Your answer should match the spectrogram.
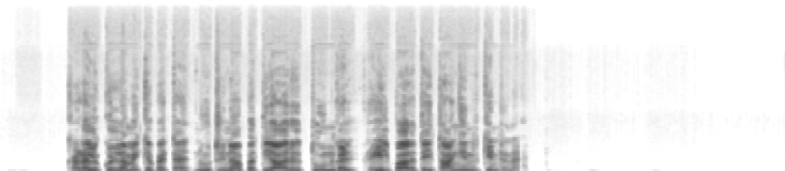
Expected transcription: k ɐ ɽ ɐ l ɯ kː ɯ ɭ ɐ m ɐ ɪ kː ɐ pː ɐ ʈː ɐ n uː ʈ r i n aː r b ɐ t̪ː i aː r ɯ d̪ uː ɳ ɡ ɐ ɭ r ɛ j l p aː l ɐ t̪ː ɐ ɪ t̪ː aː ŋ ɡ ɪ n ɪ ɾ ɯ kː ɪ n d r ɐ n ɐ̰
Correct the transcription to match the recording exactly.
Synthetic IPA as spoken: k ɐ ɽ ɐ l ɯ kː ɯ ɭ ɐ m ɐ ɪ kː ɐ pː ɐ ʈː ɐ n uː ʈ r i n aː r p ɐ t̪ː i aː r ɯ t̪ uː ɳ ɡ ɐ ɭ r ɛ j l p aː l ɐ t̪ː ɐ ɪ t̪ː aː ŋ ɡ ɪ n ɪ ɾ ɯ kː ɪ n d r ɐ n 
